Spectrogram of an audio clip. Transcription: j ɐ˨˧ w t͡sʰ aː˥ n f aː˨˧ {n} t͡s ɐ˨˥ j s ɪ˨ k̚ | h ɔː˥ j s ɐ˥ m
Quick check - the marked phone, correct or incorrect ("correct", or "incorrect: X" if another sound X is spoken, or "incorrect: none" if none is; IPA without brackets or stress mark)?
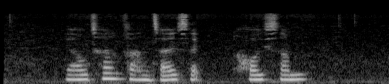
correct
